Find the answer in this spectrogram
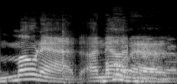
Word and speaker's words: monad: The monad. Monad. It rhymes with gonad, that's why.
